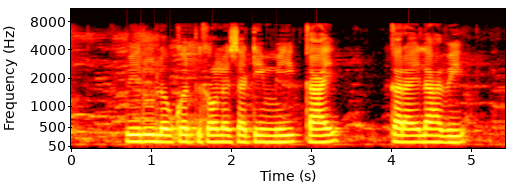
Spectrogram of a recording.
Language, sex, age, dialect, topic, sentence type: Marathi, male, 18-24, Northern Konkan, agriculture, question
